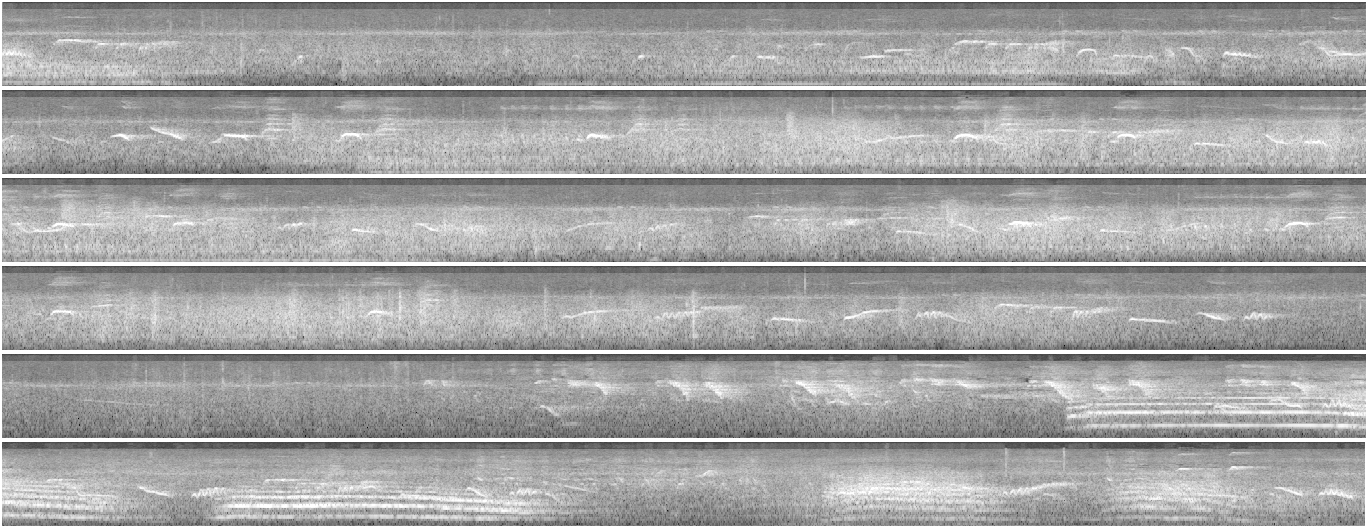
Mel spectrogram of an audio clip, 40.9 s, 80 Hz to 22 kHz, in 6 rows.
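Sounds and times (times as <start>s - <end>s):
drawn-out animal call: 37.9s - 40.9s.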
